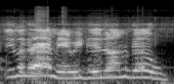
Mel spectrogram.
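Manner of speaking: high, loud burst of excitement; excited boast. Pretend. Cook showing the food is ready, in an excited shout. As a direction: crow about being good to go.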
